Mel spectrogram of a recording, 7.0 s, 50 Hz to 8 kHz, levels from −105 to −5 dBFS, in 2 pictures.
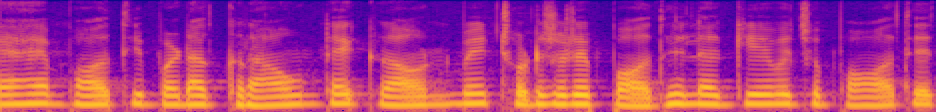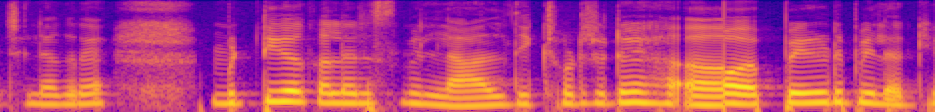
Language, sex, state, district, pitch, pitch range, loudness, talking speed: Hindi, female, Rajasthan, Nagaur, 205 Hz, 190-215 Hz, -20 LUFS, 280 wpm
